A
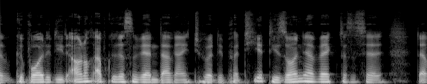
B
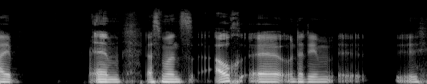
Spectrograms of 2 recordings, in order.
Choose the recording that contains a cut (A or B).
A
